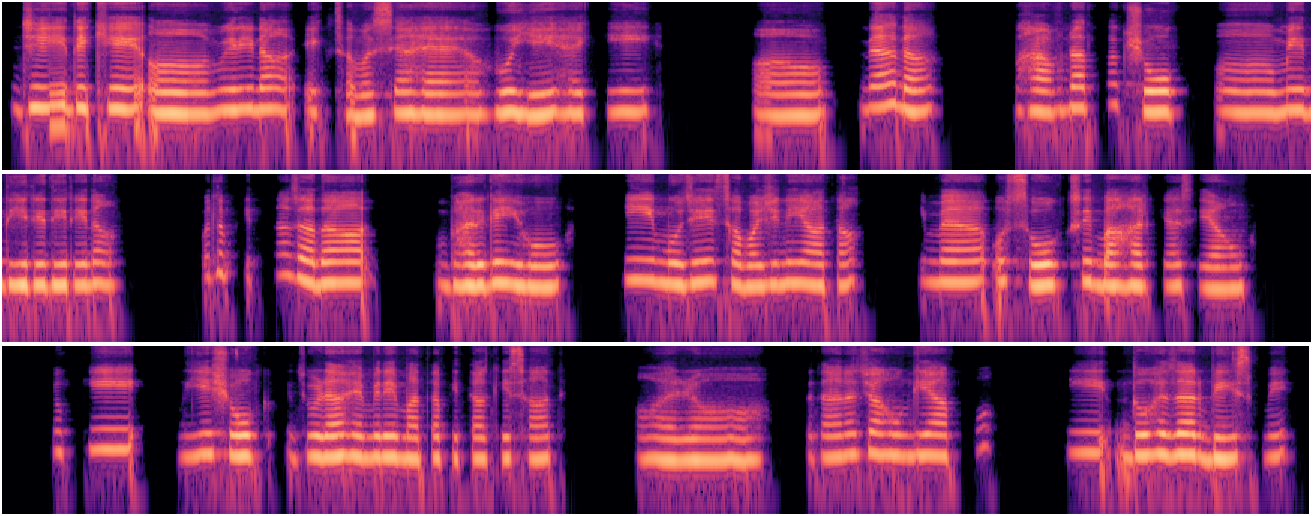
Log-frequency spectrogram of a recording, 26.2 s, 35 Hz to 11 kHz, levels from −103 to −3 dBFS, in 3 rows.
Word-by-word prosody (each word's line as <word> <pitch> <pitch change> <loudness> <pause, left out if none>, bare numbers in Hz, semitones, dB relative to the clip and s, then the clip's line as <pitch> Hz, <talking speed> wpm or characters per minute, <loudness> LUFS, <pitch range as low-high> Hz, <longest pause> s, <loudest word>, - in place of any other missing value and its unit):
जी 300 0 +3
देखिए 290 -1 +3
अ, - - -1 0.4
मेरी 275 +2 +1
ना 285 0 +2 0.2
1 260 - -10
समस्या 235 +2 -1
है 240 0 +1
वो 255 - +3
ये 245 -1 +3
है 250 0 -1
कि 260 +1 -6 0.7
अ, - - -10 0.7
मैं 305 +3 +2
ना 270 -3 +3 0.6
भावनात्मक 290 +5 -2
शोक 260 0 +3 0.2
अ, - - -14 0.4
में 275 +1 -1
धीरे-धीरे 250 0 +2
ना 260 0 -1 0.7
मतलब 350 +1 -8
इतना 350 0 -12
ज़्यादा 270 -4 +3 0.8
भर 245 0 +5
गई 270 -1 +3
हूँ 235 -1 +2 0.4
कि 295 -1 -1
मुझे 270 +1 +1
समझ 245 -2 -1
नहीं 265 +1 0
आता 250 0 -1 0.5
कि 285 - -19
मैं 275 0 +1
उस 280 -1 -5
शोक 250 0 +4
से 280 - -1
बाहर 245 0 +3
कैसे 245 -1 -7
आऊँ। 225 0 -2 0.6
क्योंकि 320 +2 -5 0.4
ये 275 +1 -1
शोक 260 -1 +2
जुड़ा 250 +1 +3
है 260 -1 +2
मेरे 250 +1 +3
माता-पिता 240 0 -3
के 240 +1 -6
साथ 240 0 -4 0.6
और 235 -1 -1 0.9
बताना 250 +2 -3
चाहूँगी 270 -1 -1
आपको 265 +6 -3
कि 290 -4 -11
2020 265 -2 +3
में 255 +2 -8
260 Hz, 130 wpm, -24 LUFS, 245-275 Hz, 0.9 s, भर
